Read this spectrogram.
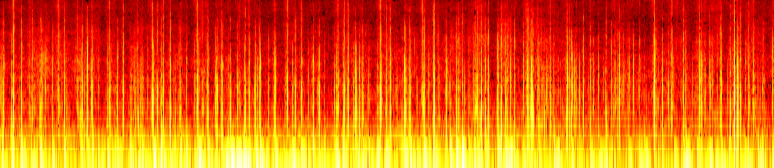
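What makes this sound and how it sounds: Fingertips tap and scratch the surface of a large red padded synthetic leather boxing glove, hollow with foam padding and held in both hands. A dense, steady patter of soft, muffled taps with low, thuddy weight and brief scratchy textures continues throughout, with little ring after each touch.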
